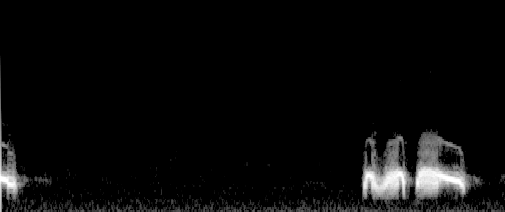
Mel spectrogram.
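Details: Spotted dove urging and calling coo, played to lure wild doves: a clipped coo at the start, long silence, then a paired phrase of a quavering coo and a smoother drawn-out one.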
